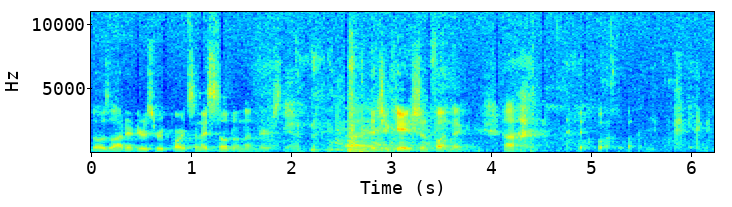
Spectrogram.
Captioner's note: laughs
